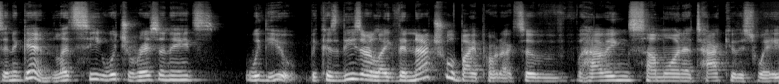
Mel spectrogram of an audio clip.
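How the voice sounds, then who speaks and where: A woman talks straight to camera in an earnest, conversational self-help lesson. Her voice sits at a medium pitch, and she often pauses with small fillers. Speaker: self-help video host. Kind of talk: direct-to-camera educational talk.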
